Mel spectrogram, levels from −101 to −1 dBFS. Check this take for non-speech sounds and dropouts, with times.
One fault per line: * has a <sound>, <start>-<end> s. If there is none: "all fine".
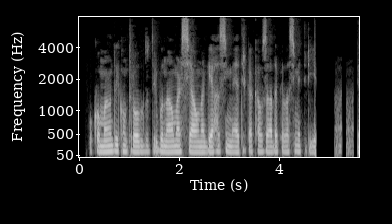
* has a laugh, 5.1-5.5 s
